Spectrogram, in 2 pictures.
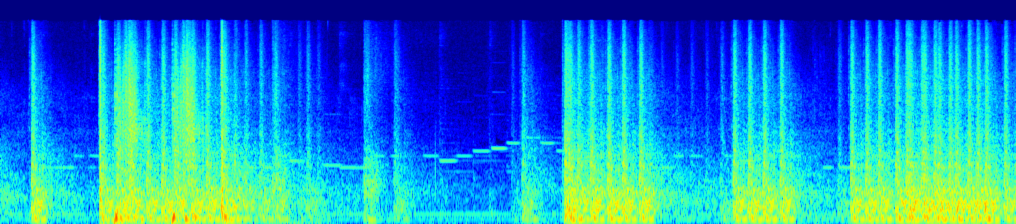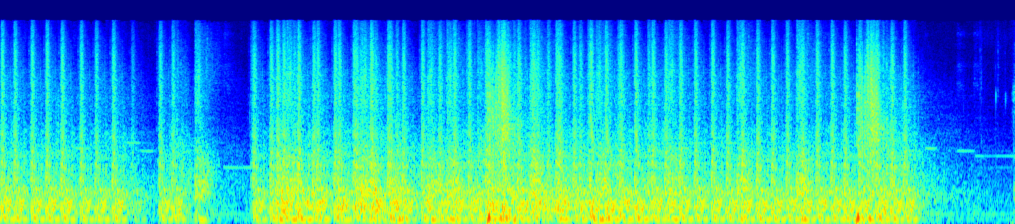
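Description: A rifle fires in rapid bursts of loud gunshots.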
